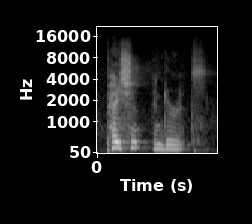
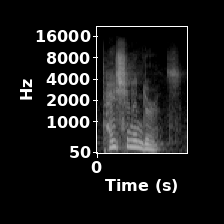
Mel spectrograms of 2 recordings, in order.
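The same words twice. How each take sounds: First: Said in the usual way. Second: Hushed echo of "Patient endurance"; soft repeat. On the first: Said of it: "repeated phrase". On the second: Shown as a demonstration. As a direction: repeat "Patient endurance" much softer, almost to yourself. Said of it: "repeated softly".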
